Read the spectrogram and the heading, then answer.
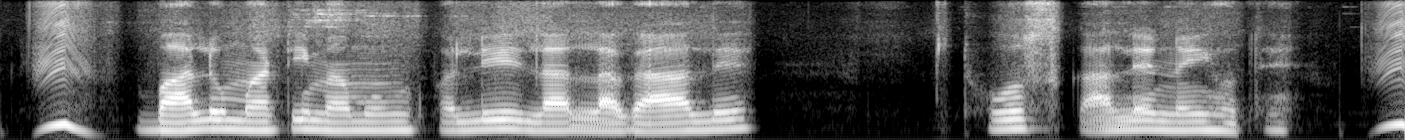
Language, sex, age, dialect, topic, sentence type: Chhattisgarhi, male, 25-30, Northern/Bhandar, agriculture, question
